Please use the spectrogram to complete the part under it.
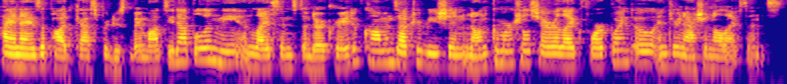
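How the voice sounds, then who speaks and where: A woman's voice: fairly low pitch, quick pace, few pauses, a little hiss or hum. A woman, co-producer of the podcast, reading the credits and support links. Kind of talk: read credits announcement.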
